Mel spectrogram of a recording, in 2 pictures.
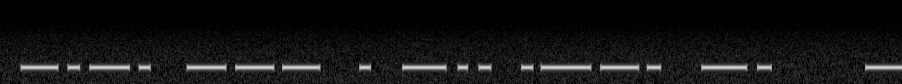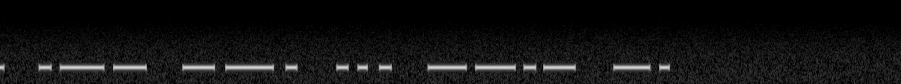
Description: Morse code (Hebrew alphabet), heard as a keyed tone, hand-sent with a straight key, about 11 wpm, 800 Hz. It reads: סהודפן תצגשקן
